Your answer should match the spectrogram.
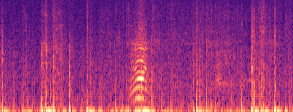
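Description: Faint, scattered sharp knocks of hockey sticks striking the ball and the court surface, with one short shout from a player that rises and falls in pitch about halfway through.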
